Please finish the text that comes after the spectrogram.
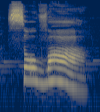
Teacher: в цьому слові наголошеним є склад ва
